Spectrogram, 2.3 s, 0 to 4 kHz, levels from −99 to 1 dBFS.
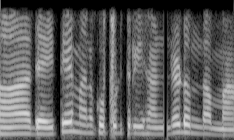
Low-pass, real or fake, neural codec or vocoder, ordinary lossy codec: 3.6 kHz; real; none; none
